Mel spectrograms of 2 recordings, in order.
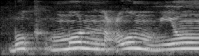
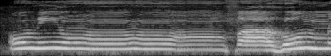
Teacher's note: tanwin bertemu dengan fa, hukumnya ikhfa. Ikhfa, jadi bacaan harus dibaca samar-samar dan dengung.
